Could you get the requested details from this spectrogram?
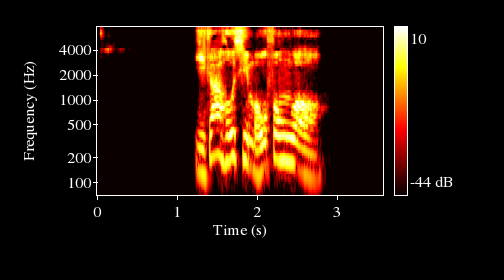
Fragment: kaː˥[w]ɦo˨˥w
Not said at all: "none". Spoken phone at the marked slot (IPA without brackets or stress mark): none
